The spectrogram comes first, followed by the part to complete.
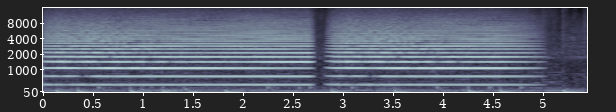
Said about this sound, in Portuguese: Beleza, meu medo não se concretizou. Muito bom. Uma buzina garantida.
